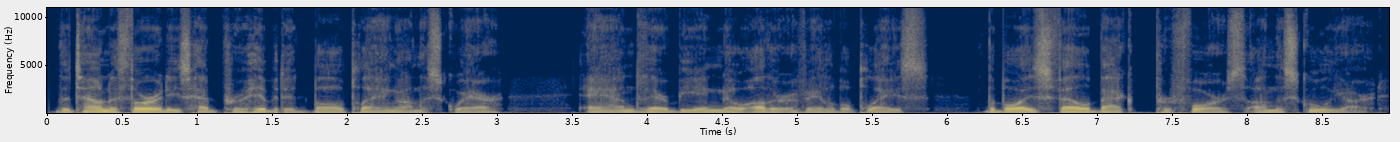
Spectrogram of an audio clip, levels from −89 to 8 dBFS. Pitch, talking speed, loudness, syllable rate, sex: 115 Hz, 175 wpm, -20 LUFS, 5.3 syllables/s, male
